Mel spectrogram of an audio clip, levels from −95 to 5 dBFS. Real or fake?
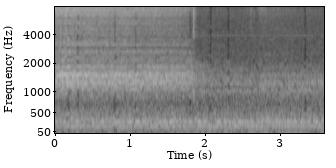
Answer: fake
